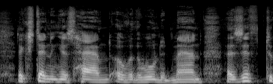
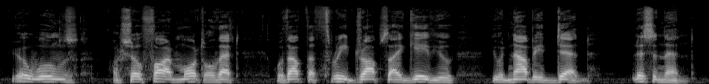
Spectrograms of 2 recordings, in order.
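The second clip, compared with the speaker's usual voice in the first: plain reading voice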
